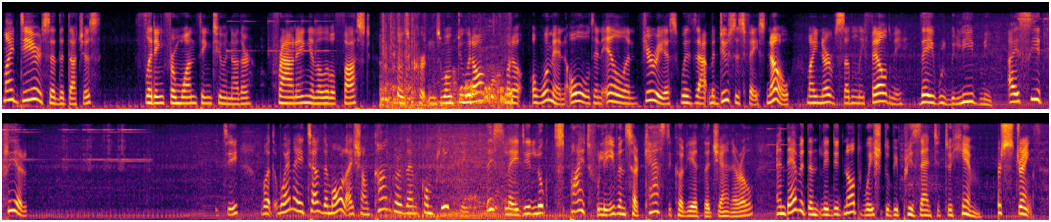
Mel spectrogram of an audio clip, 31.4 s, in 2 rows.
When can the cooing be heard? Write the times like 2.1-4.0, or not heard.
5.7-7.7, 21.4-23.4.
